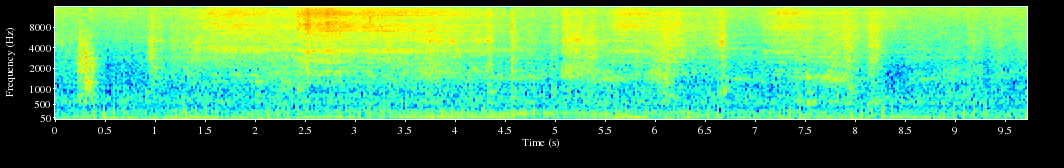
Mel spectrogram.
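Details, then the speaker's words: Junkyard LS V8 long block being assembled and turned by hand: quiet airy hiss puffs every second or two; compression escaping from the other bank's cylinders. "I don't know if you guys can hear that hissing but that's the compression from the other Bank getting out"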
